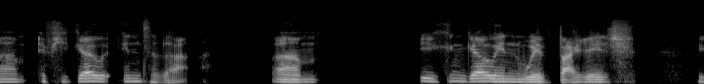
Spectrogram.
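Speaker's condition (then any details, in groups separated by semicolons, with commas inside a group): Motor neuron disease; speech a little slow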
